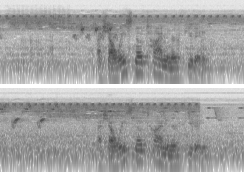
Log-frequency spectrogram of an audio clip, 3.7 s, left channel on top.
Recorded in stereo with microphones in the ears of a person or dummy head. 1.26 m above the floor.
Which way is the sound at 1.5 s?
65° left (ahead or behind).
